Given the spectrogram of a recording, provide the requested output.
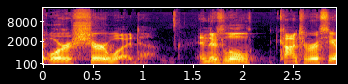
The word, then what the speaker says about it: Sherwood: How you pronounce it depends on where you're from. When we first named the band this, I had only heard the word Sherwood, with an English accent, as in the Disney Robin Hood movie, and so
